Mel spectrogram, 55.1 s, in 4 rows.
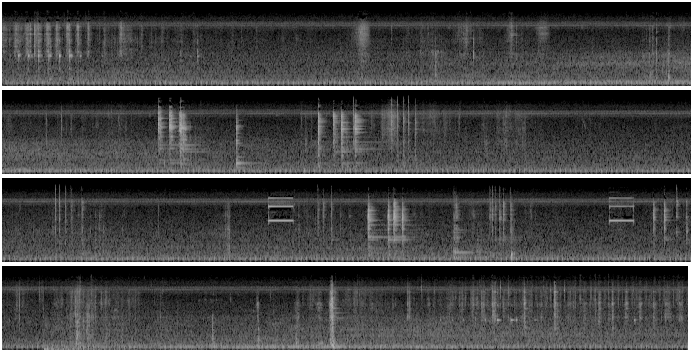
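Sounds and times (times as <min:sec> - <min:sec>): short electronic beeps: 0:32.9 - 0:33.4, 0:39.7 - 0:40.2.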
